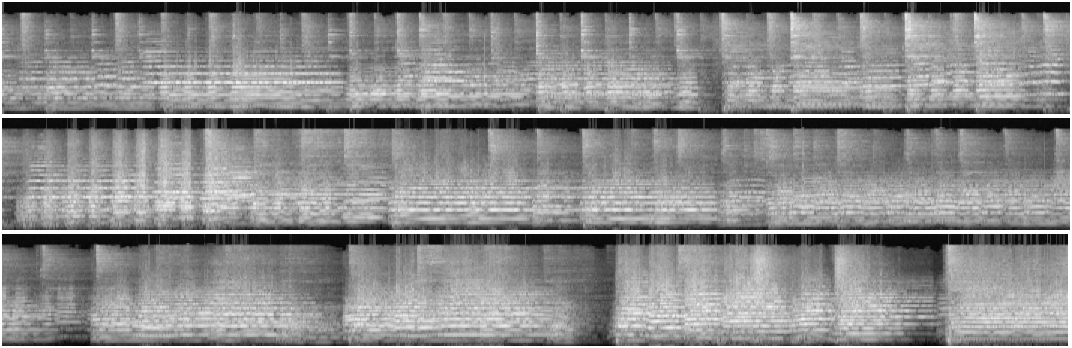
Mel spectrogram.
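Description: Church brass band of trumpets, trombones and tubas, with clarinets, playing a piece in full sustained chords. The phrases are broken by brief pauses every few seconds.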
